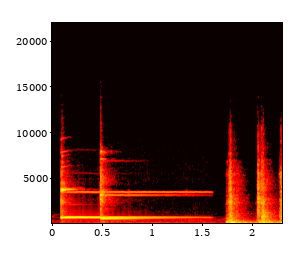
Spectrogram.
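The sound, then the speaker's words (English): A two-note doorbell chime sounds, each bright tone ringing on for more than a second before fading, followed after a brief silence by a few short, noisy bursts. “You're supposed to ring the doorbell”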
